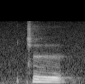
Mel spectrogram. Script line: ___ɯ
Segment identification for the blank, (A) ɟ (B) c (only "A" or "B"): B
